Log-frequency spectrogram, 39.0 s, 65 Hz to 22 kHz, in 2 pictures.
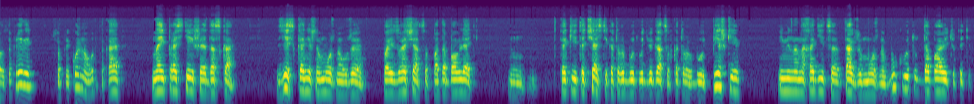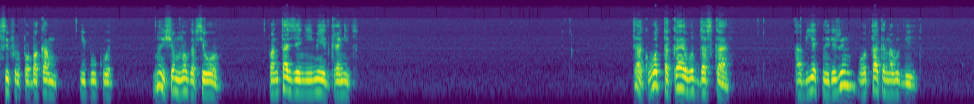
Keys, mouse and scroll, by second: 1.5 middle click, 3.5-4.1 scroll down 2, 4.1 middle click, 6.3-7.2 scroll up 2, 7.2 middle click, 7.2-8.9 scroll up 2, 14.2-14.7 scroll down 2, 14.7 middle click, 22.6-24.0 scroll down 2, 23.1 middle click, 24.6-25.4 scroll up 3, 25.4 middle click, 26.6-27.3 scroll down 2, 27.3 middle click, 30.9 click, 32.1-32.7 scroll up 1, 32.7-33.8 scroll down 1, 34.7 click, 36.4-36.9 scroll down 1, 36.9 middle click, 37.9-38.9 scroll up 2, 38.3 middle click.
